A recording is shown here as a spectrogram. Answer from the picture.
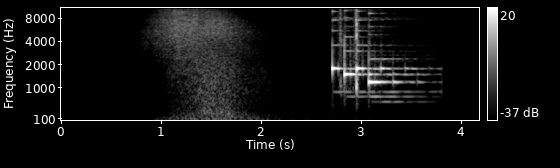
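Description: Sound effects of an animated like-and-subscribe graphic: a whoosh that swells and fades, then a quick bright chime of several ringing notes with clicks, which stops short before the end.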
